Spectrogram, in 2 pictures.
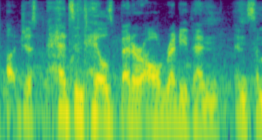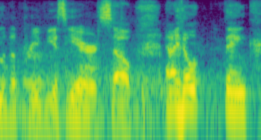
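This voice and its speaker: A man's voice: medium pitch, normal speed. A man conducting a casual interview at a convention, chatty and friendly, with lots of fillers. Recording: noisy convention crowd behind.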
